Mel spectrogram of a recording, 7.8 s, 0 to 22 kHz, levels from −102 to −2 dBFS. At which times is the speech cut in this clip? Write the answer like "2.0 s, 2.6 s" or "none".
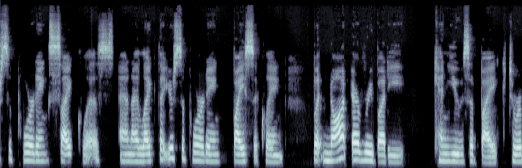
none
